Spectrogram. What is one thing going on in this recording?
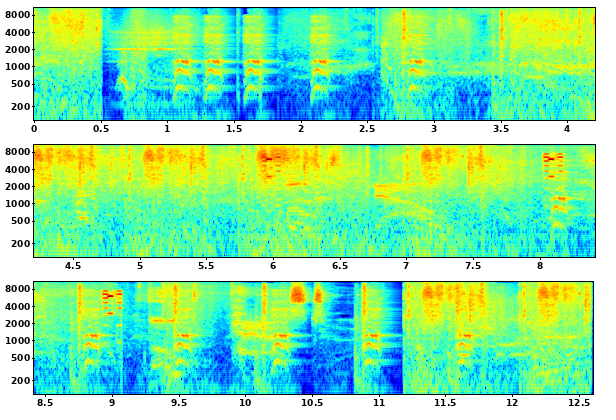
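Game sound effects chime in short pitched bursts.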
